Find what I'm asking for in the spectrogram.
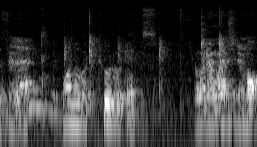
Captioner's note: voiceover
